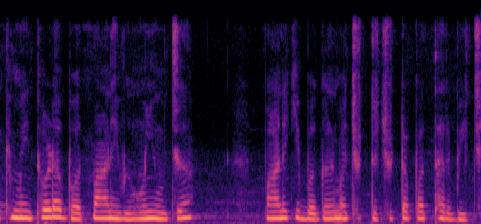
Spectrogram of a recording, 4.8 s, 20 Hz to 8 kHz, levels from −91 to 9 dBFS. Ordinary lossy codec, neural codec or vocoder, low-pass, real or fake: none; none; 7.2 kHz; real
